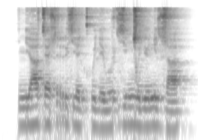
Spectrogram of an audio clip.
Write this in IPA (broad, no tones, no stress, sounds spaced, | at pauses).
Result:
nʲ aː t ɛ ɬ r u sʲ aː lʲ kʷʰ ɛ lʲ a w u ɬ zʲ u ŋ͡ǀ u lʲ o ɲ ɛ lʲ ɮ a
